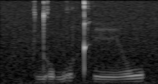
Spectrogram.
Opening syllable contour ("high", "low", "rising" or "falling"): low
